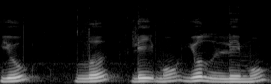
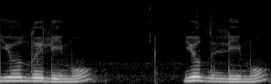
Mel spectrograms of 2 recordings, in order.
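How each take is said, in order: The two takes are said the same way.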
